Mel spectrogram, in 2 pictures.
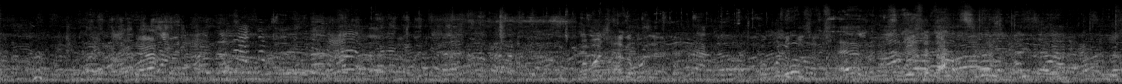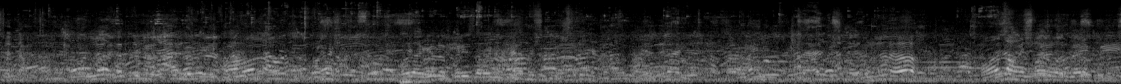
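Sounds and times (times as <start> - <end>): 
Arab market outdoor ambience with people: 0.0 - 22.4.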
